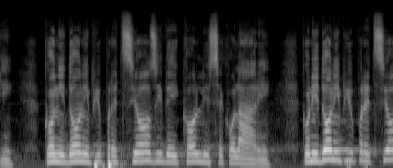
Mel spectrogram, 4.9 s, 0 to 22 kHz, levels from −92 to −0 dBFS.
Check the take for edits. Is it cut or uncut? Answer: uncut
